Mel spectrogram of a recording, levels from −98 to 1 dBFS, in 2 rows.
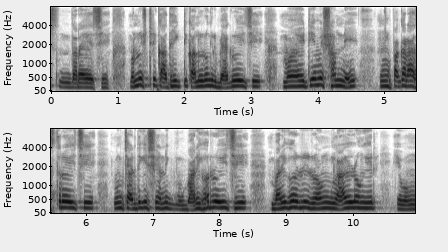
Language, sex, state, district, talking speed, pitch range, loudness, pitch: Bengali, male, West Bengal, Dakshin Dinajpur, 165 wpm, 175-200 Hz, -12 LUFS, 190 Hz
